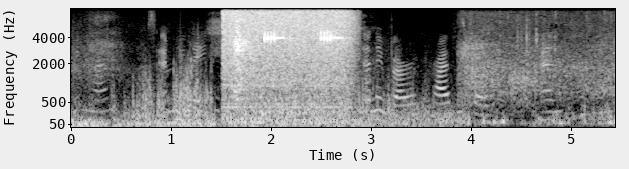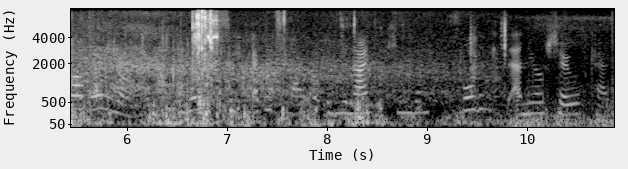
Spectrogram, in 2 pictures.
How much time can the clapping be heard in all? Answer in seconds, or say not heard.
not heard.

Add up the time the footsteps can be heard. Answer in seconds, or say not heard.
not heard.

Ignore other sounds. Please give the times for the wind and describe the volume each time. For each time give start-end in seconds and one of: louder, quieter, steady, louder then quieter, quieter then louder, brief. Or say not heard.
0.0-10.8 quieter.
